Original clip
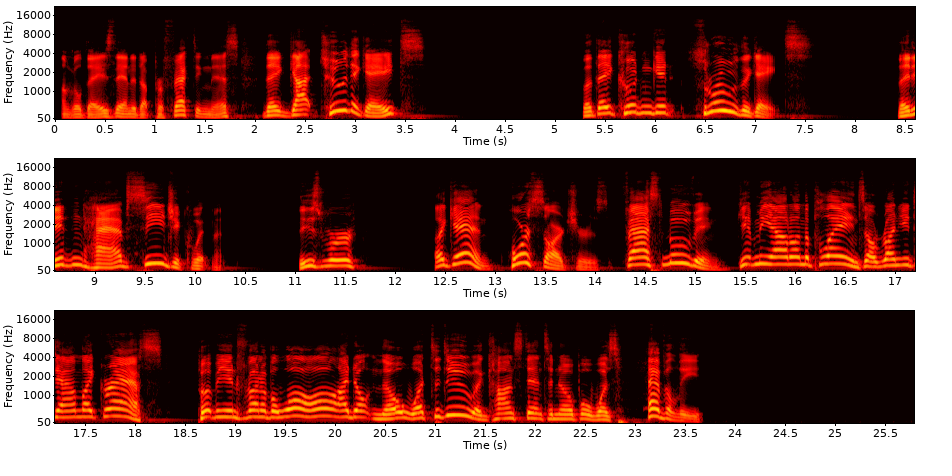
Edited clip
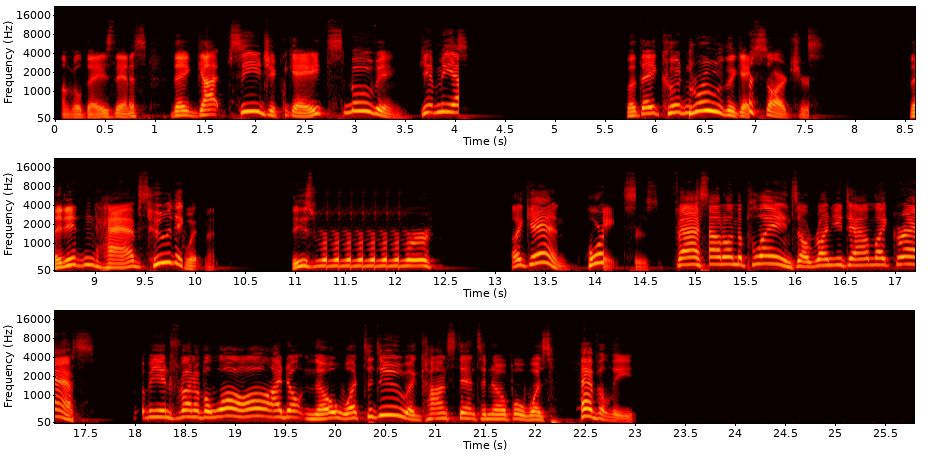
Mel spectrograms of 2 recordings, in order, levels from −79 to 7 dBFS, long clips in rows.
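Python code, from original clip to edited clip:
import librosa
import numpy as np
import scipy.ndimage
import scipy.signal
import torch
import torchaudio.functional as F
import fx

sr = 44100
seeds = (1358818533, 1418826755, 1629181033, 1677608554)

y = fx.studio_fade_out(x, sr, start_s=17.93, length_s=0.81)
y = fx.edit(y, sr, fx.cut(start_s=0.74, length_s=0.92),
    fx.swap(start_s=2.68, length_s=0.35, other_s=9.4, other_length_s=0.54),
    fx.cut(start_s=5.9, length_s=0.59),
    fx.swap(start_s=7.09, length_s=0.32, other_s=13.31, other_length_s=0.59),
    fx.stutter(start_s=11.26, slice_s=0.12, count=8),
    fx.move(start_s=14.64, length_s=1.17, to_s=3.59), tone=tone)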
